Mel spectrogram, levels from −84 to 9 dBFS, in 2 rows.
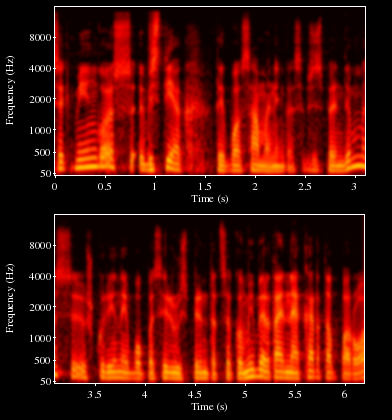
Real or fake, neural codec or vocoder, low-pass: fake; vocoder, 44.1 kHz, 128 mel bands every 256 samples, BigVGAN v2; 14.4 kHz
